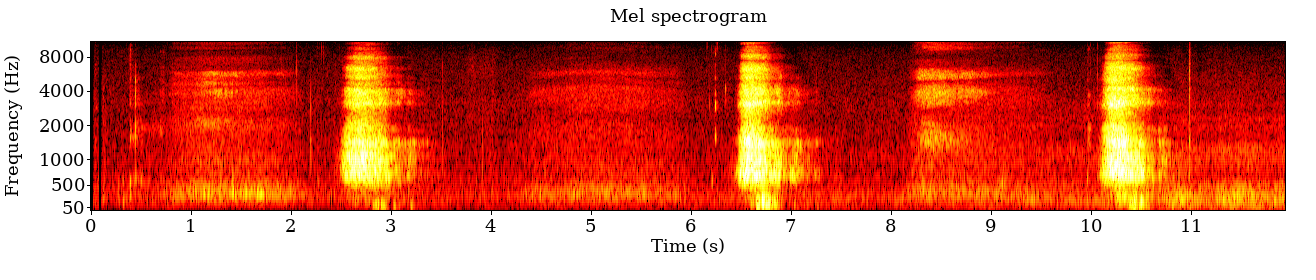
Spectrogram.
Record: {
  "exhalation_length": "11.9 s",
  "exhalation_amplitude": 6626,
  "exhalation_signal_mean_std_ratio": 0.28,
  "survey_phase": "beta (2021-08-13 to 2022-03-07)",
  "age": "45-64",
  "gender": "Female",
  "wearing_mask": "No",
  "symptom_cough_any": true,
  "symptom_runny_or_blocked_nose": true,
  "symptom_onset": "12 days",
  "smoker_status": "Never smoked",
  "respiratory_condition_asthma": false,
  "respiratory_condition_other": false,
  "recruitment_source": "REACT",
  "submission_delay": "2 days",
  "covid_test_result": "Negative",
  "covid_test_method": "RT-qPCR",
  "influenza_a_test_result": "Negative",
  "influenza_b_test_result": "Negative"
}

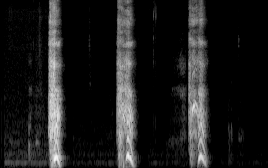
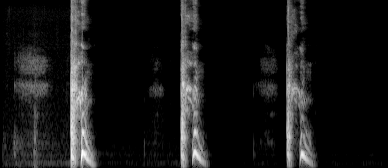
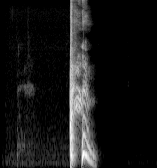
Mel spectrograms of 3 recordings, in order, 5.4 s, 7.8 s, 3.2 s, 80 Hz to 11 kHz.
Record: {
  "exhalation_length": "5.4 s",
  "exhalation_amplitude": 27722,
  "exhalation_signal_mean_std_ratio": 0.27,
  "three_cough_length": "7.8 s",
  "three_cough_amplitude": 29204,
  "three_cough_signal_mean_std_ratio": 0.26,
  "cough_length": "3.2 s",
  "cough_amplitude": 29204,
  "cough_signal_mean_std_ratio": 0.25,
  "survey_phase": "beta (2021-08-13 to 2022-03-07)",
  "age": "65+",
  "gender": "Female",
  "wearing_mask": "No",
  "symptom_cough_any": true,
  "smoker_status": "Never smoked",
  "respiratory_condition_asthma": false,
  "respiratory_condition_other": false,
  "recruitment_source": "REACT",
  "submission_delay": "1 day",
  "covid_test_result": "Negative",
  "covid_test_method": "RT-qPCR",
  "influenza_a_test_result": "Negative",
  "influenza_b_test_result": "Negative"
}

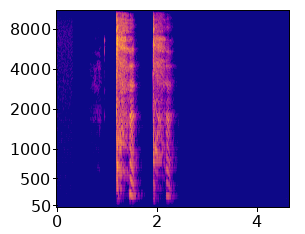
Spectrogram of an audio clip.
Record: {
  "cough_length": "4.6 s",
  "cough_amplitude": 25988,
  "cough_signal_mean_std_ratio": 0.26,
  "survey_phase": "beta (2021-08-13 to 2022-03-07)",
  "age": "65+",
  "gender": "Female",
  "wearing_mask": "No",
  "symptom_none": true,
  "smoker_status": "Ex-smoker",
  "respiratory_condition_asthma": false,
  "respiratory_condition_other": false,
  "recruitment_source": "REACT",
  "submission_delay": "2 days",
  "covid_test_result": "Negative",
  "covid_test_method": "RT-qPCR",
  "influenza_a_test_result": "Negative",
  "influenza_b_test_result": "Negative"
}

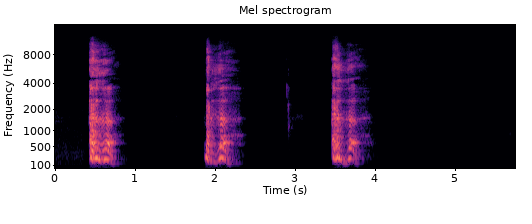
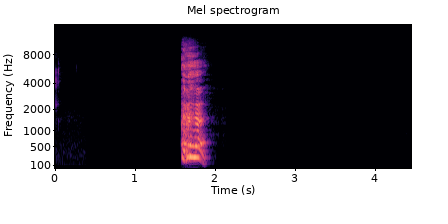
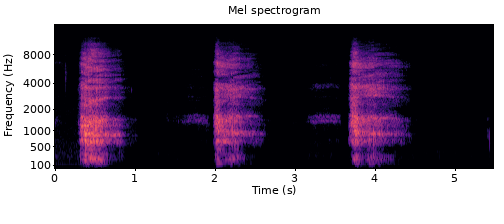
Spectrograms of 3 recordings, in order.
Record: {
  "three_cough_length": "5.8 s",
  "three_cough_amplitude": 19294,
  "three_cough_signal_mean_std_ratio": 0.3,
  "cough_length": "4.5 s",
  "cough_amplitude": 24257,
  "cough_signal_mean_std_ratio": 0.2,
  "exhalation_length": "5.5 s",
  "exhalation_amplitude": 17730,
  "exhalation_signal_mean_std_ratio": 0.41,
  "survey_phase": "alpha (2021-03-01 to 2021-08-12)",
  "age": "65+",
  "gender": "Male",
  "wearing_mask": "No",
  "symptom_none": true,
  "smoker_status": "Prefer not to say",
  "respiratory_condition_asthma": false,
  "respiratory_condition_other": false,
  "recruitment_source": "REACT",
  "submission_delay": "6 days",
  "covid_test_result": "Negative",
  "covid_test_method": "RT-qPCR"
}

